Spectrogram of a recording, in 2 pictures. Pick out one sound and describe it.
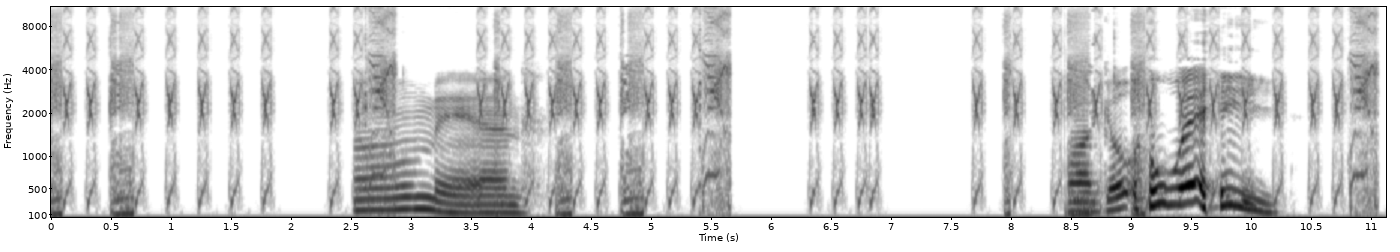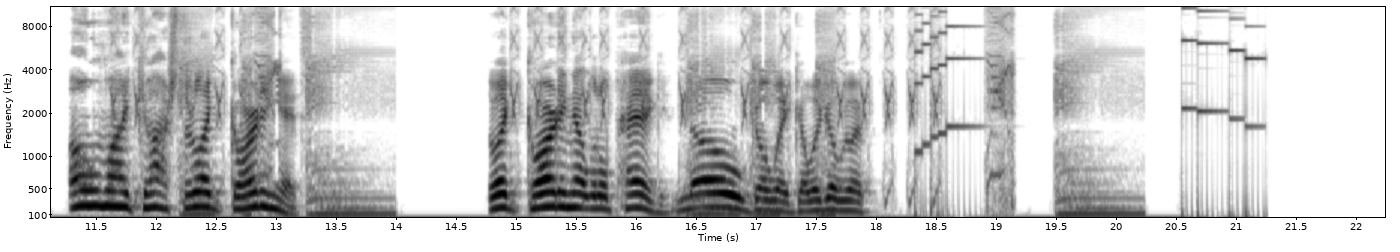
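An arcade game plays quick electronic beeps and blips.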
